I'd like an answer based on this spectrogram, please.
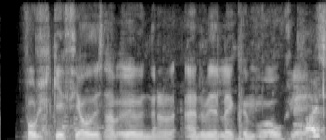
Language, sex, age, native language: Icelandic, male, 18-19, Icelandic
